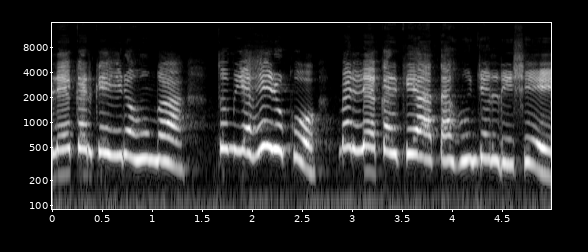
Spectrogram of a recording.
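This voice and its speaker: A cartoonish character voice at an extremely high pitch speaks at a fairly slow pace. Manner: brash.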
